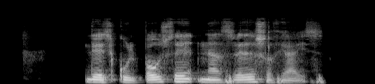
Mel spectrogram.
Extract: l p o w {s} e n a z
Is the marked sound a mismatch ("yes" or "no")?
no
